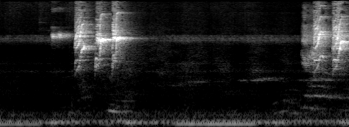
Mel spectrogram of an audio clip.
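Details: Scarlet minivet kept in a cage, calling to attract a female for mating, gives a short burst of high twittering chirps, then a long thin steady whistle, then another chirping burst.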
